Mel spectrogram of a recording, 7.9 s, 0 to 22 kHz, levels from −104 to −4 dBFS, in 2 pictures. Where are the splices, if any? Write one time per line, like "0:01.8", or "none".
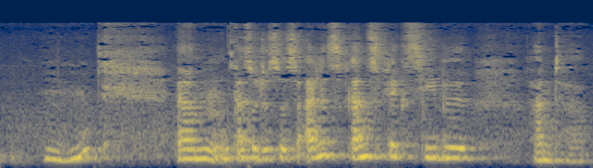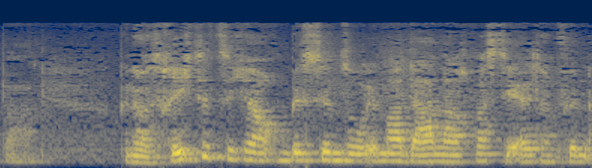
0:01.6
